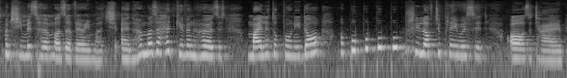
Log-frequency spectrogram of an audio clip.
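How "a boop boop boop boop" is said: playful boops. Retold or imitated. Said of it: "pony sound imitated".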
